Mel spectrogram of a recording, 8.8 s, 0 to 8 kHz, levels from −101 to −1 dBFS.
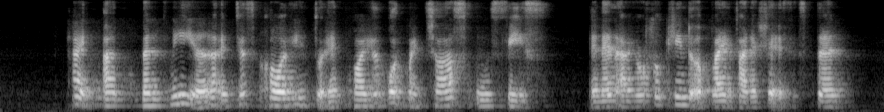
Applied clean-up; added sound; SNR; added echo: neural mask model DeepFilterNet 3.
